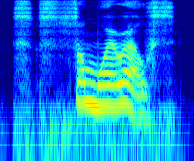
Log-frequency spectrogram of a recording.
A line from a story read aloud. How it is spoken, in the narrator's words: I stuttered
